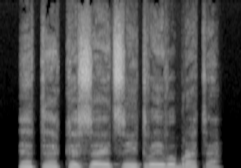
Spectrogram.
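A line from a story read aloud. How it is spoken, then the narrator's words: Quiet inquiry. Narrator (Russian): тихо поинтересовался Ток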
